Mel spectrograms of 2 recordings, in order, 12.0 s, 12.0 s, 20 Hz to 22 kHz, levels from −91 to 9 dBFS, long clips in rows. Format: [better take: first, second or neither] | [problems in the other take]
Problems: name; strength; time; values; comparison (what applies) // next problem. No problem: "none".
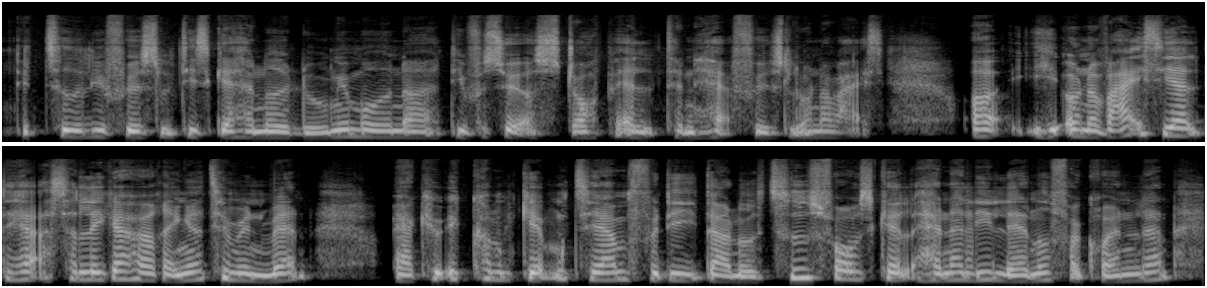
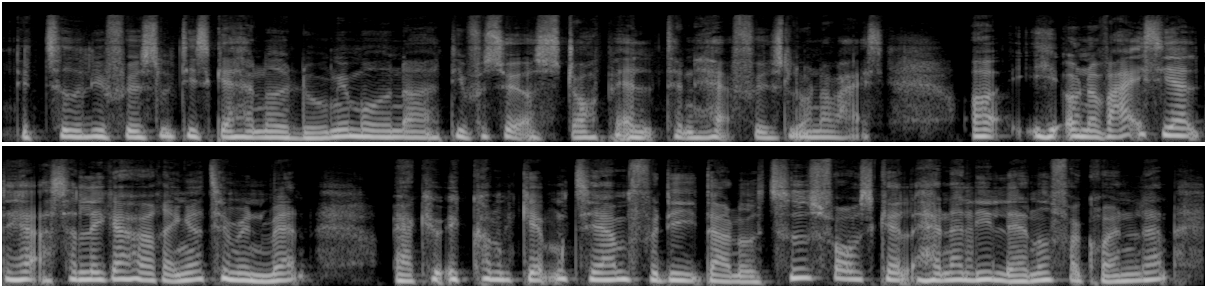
second | thin; very; fading below 300 Hz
